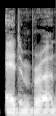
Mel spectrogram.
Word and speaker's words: Edinburgh: There's sad parts in it, but it shows off Edinburgh, and that's Edinburgh, not Edinburgh or Edinburgh, as Americans say it.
